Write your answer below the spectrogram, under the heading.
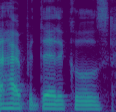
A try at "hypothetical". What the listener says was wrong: There's no R. Hypothetical.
